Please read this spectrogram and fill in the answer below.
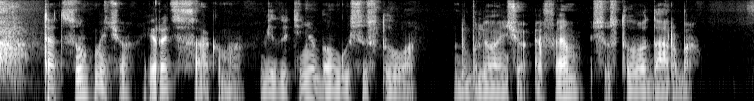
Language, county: Lithuanian, Vilnius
